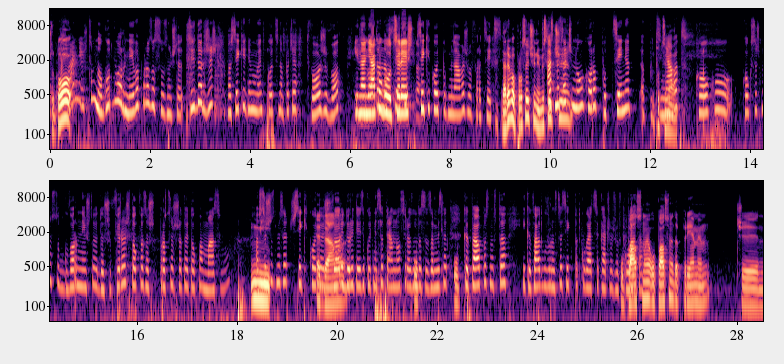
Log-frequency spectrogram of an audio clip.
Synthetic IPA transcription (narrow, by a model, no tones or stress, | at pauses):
t̪ot̪oɛnɛʃt̪omnɔɡʊːd̪ɡovɔɾnnɛːvɐfpɾɔsɐsuznɐʃt̪ət̪id̪ɐɾʒiʃvɐfsɛkʲiɛd̪inmomɛnt̪fkɔjt̪ʊsinɐpɤt̪ʲət̪vɔjəʒivɔt̪ | inɐnʲak̪ooːt̪sɾɛʃt̪fsɛkʲikɔjt̪ʊ̥pod̪minavɐʃvɐfɾɐt̪sɛt̪ɛ̥sɛd̪ad̪ɛvɐpɾɔsɛt͡ʃɛnɛmislʲɛasmilʲət͡ʃɛmnɔɡʊxɔɾəpot̪sɛnʲɐt̪pot̪ɛsnʲavɐt̪kʰɔlˠkʊ | kɔlˠkʊ̥fsɤʃnost̪od̪ɡovɔɾnonɛʃt̪oɛd̪ɐʃofiɾəʃt̪ɔlˠkʊvəzɐʃpɾɔst̪ozɐʃt̪ɔt̪oɛt̪ɔlˠkʊvɐmasovoaɐfsɤʃnosmislʲət͡ʃɛ̥fsɛki̥kɔjt̪oɛɔɾid̪ʊɾit̪ɛzikʊit̪ʊnɛsɤt̪ːɾavənɔɡʊsɛɾjɔznod̪ɐsɛzɐmislʲət̪kɐkvaɛopɐsnost̪əikɐkvaɛod̪ɡovoɾnost̪əfsɛki̥pɤt̪koɡat̪o̥sɛkat͡ʃvɐʃvɐfkasnɛopasnoɛd̪ɐpɾiɛmɛm | t͡ʃɛ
